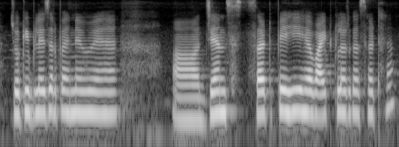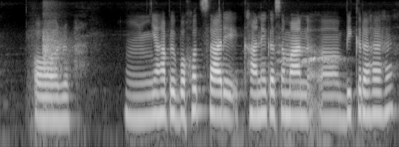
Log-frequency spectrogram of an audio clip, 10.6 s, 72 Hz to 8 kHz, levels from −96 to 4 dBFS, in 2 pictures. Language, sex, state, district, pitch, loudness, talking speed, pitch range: Hindi, female, Jharkhand, Ranchi, 210 Hz, -18 LUFS, 165 wpm, 195-215 Hz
